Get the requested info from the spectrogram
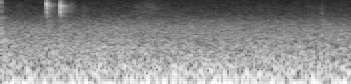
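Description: Near silence with room hiss, broken by one faint, brief computer mouse click about a quarter second in.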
